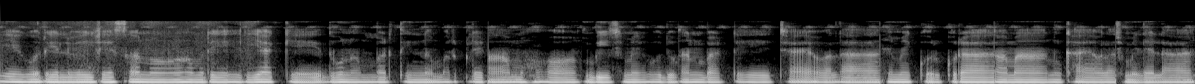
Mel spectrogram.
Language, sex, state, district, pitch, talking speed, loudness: Bhojpuri, male, Uttar Pradesh, Deoria, 110 Hz, 140 wpm, -16 LUFS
